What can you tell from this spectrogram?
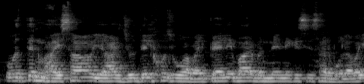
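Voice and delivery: usual speaking voice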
